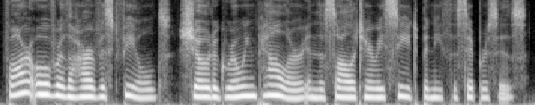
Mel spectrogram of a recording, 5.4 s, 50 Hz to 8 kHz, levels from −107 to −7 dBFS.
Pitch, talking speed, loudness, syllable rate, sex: 215 Hz, 180 wpm, -16 LUFS, 5.3 syllables/s, female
